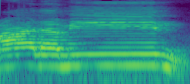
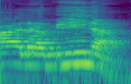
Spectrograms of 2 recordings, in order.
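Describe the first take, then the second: First: The word ends on the final n consonant. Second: The word ends with a short a vowel.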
